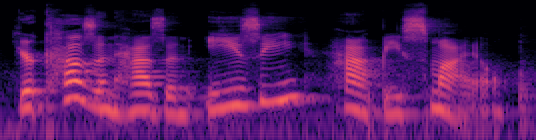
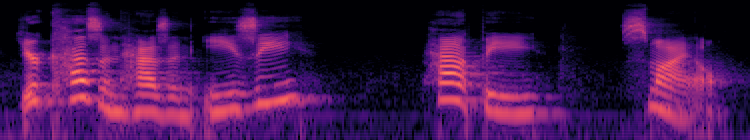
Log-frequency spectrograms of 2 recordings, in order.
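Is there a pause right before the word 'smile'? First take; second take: no; yes. First: No pause comes before the final word. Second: A pause comes before the final word. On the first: The speaker calls it right. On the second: The speaker calls it wrong.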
